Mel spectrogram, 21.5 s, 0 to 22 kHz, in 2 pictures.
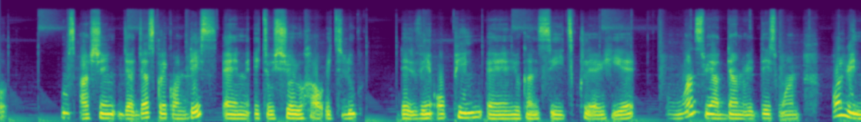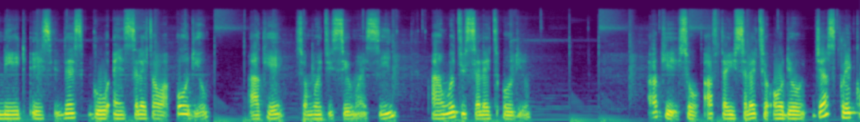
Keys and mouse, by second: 0.2 shift+middle drag, 0.3-0.8 shift+drag, 2.0 click, 4.4 click, 7.0 click, 14.6 ctrl+s, 15.5-16.1 drag.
